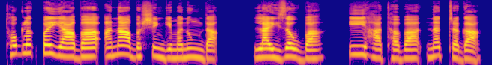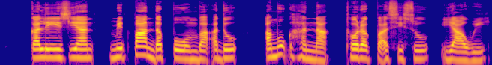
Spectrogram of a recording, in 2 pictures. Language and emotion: Manipuri, neutral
